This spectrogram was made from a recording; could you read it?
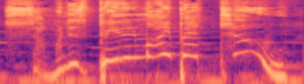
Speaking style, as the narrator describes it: all exclaimed

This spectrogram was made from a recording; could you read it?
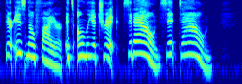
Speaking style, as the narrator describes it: she leapt onto a chair in the audience, and she shouted

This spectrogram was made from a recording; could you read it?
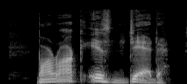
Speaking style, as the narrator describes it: snapped Jetter quite ungraciously

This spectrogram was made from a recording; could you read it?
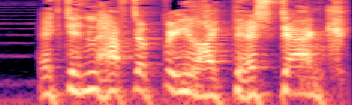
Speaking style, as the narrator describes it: Carl screamed sadly

